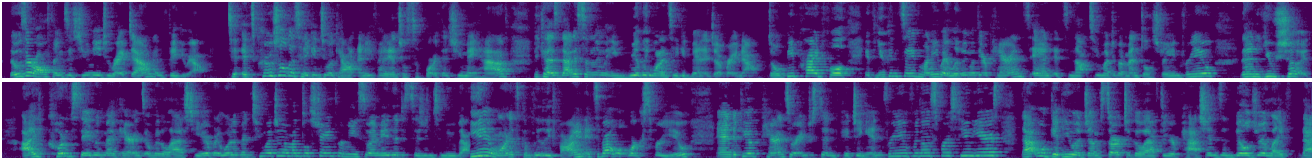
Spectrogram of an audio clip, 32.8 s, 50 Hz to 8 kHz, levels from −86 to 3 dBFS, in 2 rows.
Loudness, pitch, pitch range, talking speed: -32 LUFS, 200 Hz, 180-275 Hz, 265 wpm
